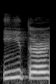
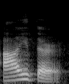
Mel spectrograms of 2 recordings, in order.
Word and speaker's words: either: 뭐 이제 나도 역시 뭐 이런 뜻인데, 자, 미국의 성우, 캐나다의 성우는 보통 either 이렇게 발음을 합니다. 하지만 호주나 이제 영국 분들은 either 대신에 either, neither, either 이런 식으로 I라는 액센트를 쓰죠.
